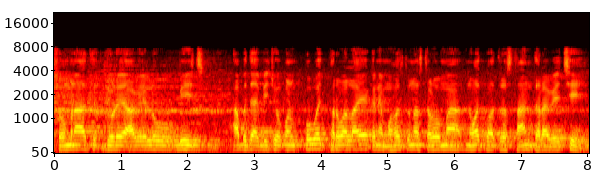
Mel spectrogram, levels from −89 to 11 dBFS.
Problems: constant background noise, echo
